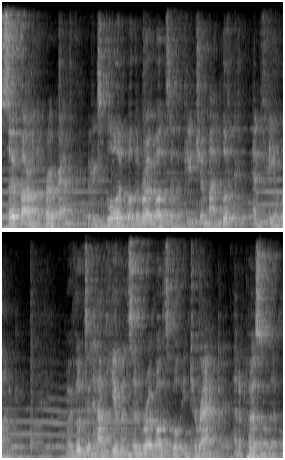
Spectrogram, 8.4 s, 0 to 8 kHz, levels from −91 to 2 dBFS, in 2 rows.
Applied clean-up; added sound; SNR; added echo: none; Trumpet; 20 dB; reverberation time 0.9 s.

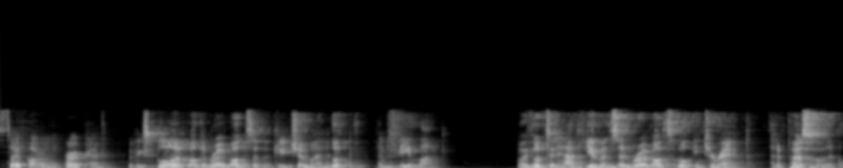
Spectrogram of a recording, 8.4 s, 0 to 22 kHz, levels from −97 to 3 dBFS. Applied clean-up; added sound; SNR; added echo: neural mask model DeepFilterNet 3.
